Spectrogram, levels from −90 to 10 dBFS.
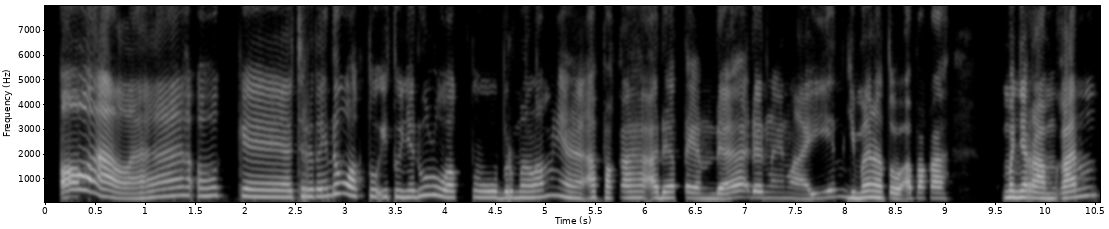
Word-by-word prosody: Oh, 285 Hz, -, +6 dB, 0.2 s
alah. 265 Hz, +6 st, +1 dB
Oke, 290 Hz, -4 st, -2 dB
ceritain 295 Hz, +1 st, -1 dB
dong 405 Hz, +1 st, -1 dB
waktu 305 Hz, -4 st, 0 dB
itunya 265 Hz, -2 st, -3 dB
dulu, 330 Hz, +3 st, -2 dB
waktu 255 Hz, +1 st, -6 dB, 0.2 s
bermalamnya 245 Hz, +1 st, -2 dB
apakah 245 Hz, 0 st, -2 dB
ada 230 Hz, +1 st, 0 dB
tenda 220 Hz, +2 st, 0 dB
dan 250 Hz, -1 st, -2 dB
lain-lain? 225 Hz, +4 st, -7 dB
Gimana 240 Hz, +1 st, +4 dB
tuh, 210 Hz, -1 st, +1 dB
apakah 225 Hz, 0 st, -1 dB, 0.6 s
menyeramkan? 250 Hz, +5 st, +3 dB
250 Hz, 110 wpm, -23 LUFS, 230-285 Hz, 0.6 s, Oh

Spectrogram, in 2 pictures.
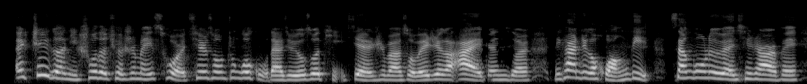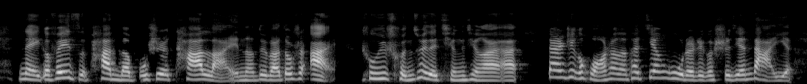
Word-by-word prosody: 哎， 330 Hz, -, -1 dB
这 435 Hz, +1 st, +2 dB
个 295 Hz, -7 st, +2 dB
你 235 Hz, -3 st, -5 dB
说 305 Hz, +7 st, -2 dB
的 280 Hz, -3 st, +3 dB
确 255 Hz, 0 st, -4 dB
实 255 Hz, +3 st, -6 dB
没 245 Hz, -2 st, -4 dB
错 260 Hz, +3 st, -2 dB
儿。 -, -, +2 dB
其 300 Hz, -, -7 dB
实 300 Hz, -, -1 dB
从 290 Hz, -1 st, -3 dB
中 305 Hz, +1 st, -9 dB
国 295 Hz, 0 st, +3 dB
古 295 Hz, -, -7 dB
代 205 Hz, -1 st, +2 dB
就 210 Hz, +1 st, -2 dB
有 210 Hz, +1 st, +4 dB
所 250 Hz, +2 st, +3 dB
体 245 Hz, -5 st, -14 dB
现， 205 Hz, -3 st, +1 dB
是 215 Hz, -, -7 dB
吧？ 205 Hz, -1 st, +2 dB
所 200 Hz, -2 st, -1 dB
谓 195 Hz, +2 st, +2 dB
这 235 Hz, +2 st, +2 dB
个 220 Hz, -, +4 dB
爱 225 Hz, -4 st, +6 dB
跟 215 Hz, +2 st, -5 dB
责 205 Hz, -2 st, -1 dB
任。 195 Hz, 0 st, -2 dB, 0.2 s
你 245 Hz, -, -7 dB
看 325 Hz, +1 st, +5 dB
这 290 Hz, -, -3 dB
个 260 Hz, -, +4 dB
皇 215 Hz, -4 st, +2 dB
帝， 240 Hz, -7 st, -4 dB, 0.2 s
三 300 Hz, -2 st, +2 dB
宫 305 Hz, 0 st, -1 dB
六 290 Hz, -2 st, +2 dB
院 235 Hz, -4 st, +4 dB
七 260 Hz, +3 st, -5 dB
十 255 Hz, -, -2 dB
二 225 Hz, -3 st, +7 dB
妃， 215 Hz, 0 st, -3 dB, 0.2 s
哪 235 Hz, -4 st, -1 dB
个 220 Hz, -, 0 dB
妃 285 Hz, +6 st, +3 dB
子 225 Hz, -5 st, -6 dB
盼 255 Hz, -1 st, +3 dB
的 205 Hz, -1 st, +1 dB
不 200 Hz, +3 st, -5 dB
是 235 Hz, 0 st, -2 dB
他 225 Hz, 0 st, +4 dB
来 215 Hz, -5 st, -2 dB
呢， 190 Hz, 0 st, -5 dB
对 220 Hz, -, -2 dB
吧？ 200 Hz, -1 st, +3 dB
都 245 Hz, -, -1 dB
是 255 Hz, +1 st, -5 dB
爱， -, -, +4 dB, 0.2 s
出 270 Hz, -2 st, -2 dB
于 270 Hz, -, 0 dB
纯 215 Hz, -4 st, -4 dB
粹 285 Hz, +4 st, -2 dB
的 235 Hz, -, +4 dB
情 205 Hz, -1 st, -6 dB
情 205 Hz, -3 st, -4 dB
爱 190 Hz, 0 st, +2 dB
爱。 185 Hz, 0 st, -1 dB, 0.3 s
但 335 Hz, -1 st, 0 dB
是 325 Hz, -, -4 dB
这 330 Hz, -, -5 dB
个 285 Hz, -, -1 dB
皇 210 Hz, -7 st, -2 dB
上 255 Hz, -, -4 dB
呢， 235 Hz, -, -4 dB
他 285 Hz, +4 st, -4 dB
兼 295 Hz, +1 st, -5 dB
顾 270 Hz, -4 st, -1 dB
着 205 Hz, -2 st, -1 dB
这 205 Hz, -, -4 dB
个 205 Hz, +1 st, -6 dB
世 215 Hz, +1 st, -5 dB
间 225 Hz, +2 st, -3 dB
大 -, -, 0 dB
业， 185 Hz, +1 st, -7 dB
230 Hz, 330 characters per minute, -20 LUFS, 205-275 Hz, 0.3 s, 二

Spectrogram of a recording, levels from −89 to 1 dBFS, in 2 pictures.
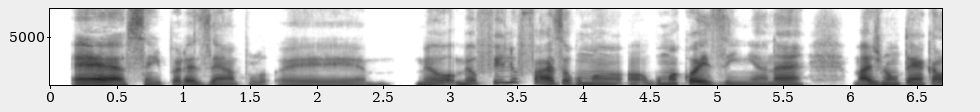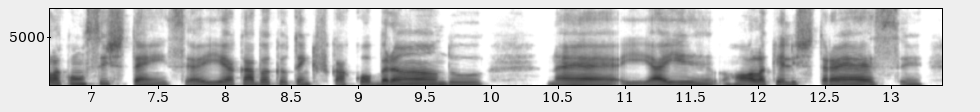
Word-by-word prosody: É 220 Hz, -5 st, +9 dB
assim, 165 Hz, -2 st, 0 dB
por 170 Hz, +4 st, -5 dB
exemplo: 150 Hz, -4 st, -3 dB
eh, 150 Hz, -4 st, -6 dB, 0.4 s
meu 230 Hz, +6 st, -1 dB
meu 255 Hz, +2 st, -2 dB
filho 315 Hz, +5 st, -2 dB
faz 265 Hz, -6 st, +2 dB
alguma 250 Hz, -1 st, -2 dB
alguma 230 Hz, +2 st, -2 dB
coisinha, 160 Hz, -, +1 dB
né, 190 Hz, +4 st, +2 dB, 0.4 s
mas 185 Hz, +3 st, +4 dB
não 225 Hz, +1 st, -1 dB
tem 230 Hz, 0 st, +3 dB
aquela 230 Hz, 0 st, +1 dB
consistência. 215 Hz, -, -4 dB
Aí 190 Hz, +7 st, -2 dB
acaba 210 Hz, +1 st, 0 dB
que -, -, -10 dB
eu 205 Hz, -, -9 dB
tenho 200 Hz, 0 st, -5 dB
que -, -, -11 dB
ficar 195 Hz, 0 st, -5 dB
cobrando, 190 Hz, -1 st, -1 dB, 0.5 s
né, 175 Hz, -5 st, 0 dB
e -, -, -9 dB
aí 190 Hz, +2 st, 0 dB
rola 185 Hz, +4 st, +2 dB
aquele 195 Hz, -1 st, -4 dB
estresse, 190 Hz, -1 st, -1 dB
195 Hz, 145 wpm, -22 LUFS, 170-225 Hz, 0.5 s, É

